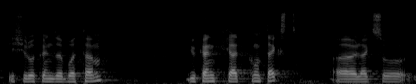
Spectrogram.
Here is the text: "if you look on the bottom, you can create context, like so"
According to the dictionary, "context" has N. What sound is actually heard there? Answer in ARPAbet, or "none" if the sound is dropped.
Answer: none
